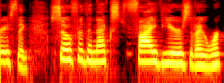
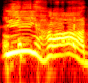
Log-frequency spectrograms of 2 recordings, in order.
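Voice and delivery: high, loud country yeehaw; mock yeehaw; 13 semitones higher, 7 dB louder than usual. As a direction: holler it like an old country comic. Evoking Minnie Pearl's comedy.

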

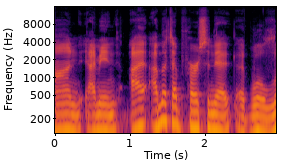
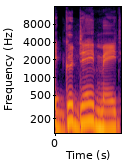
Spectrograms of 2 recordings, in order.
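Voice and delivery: mock Australian greeting, higher and louder; Australian accent; 4 semitones higher, 6 dB louder, slower than usual. Shown as a demonstration. Host showing guest the Australian accent to copy, Australian accent. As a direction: say it with an Australian lilt. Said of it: "in an Australian accent".

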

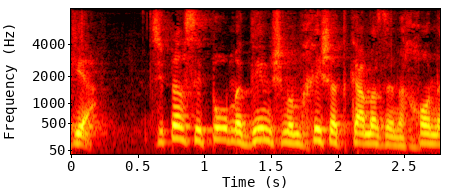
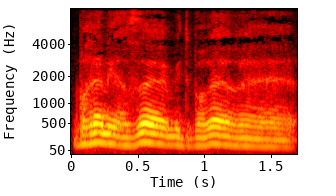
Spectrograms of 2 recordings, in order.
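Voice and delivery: plain reading voice

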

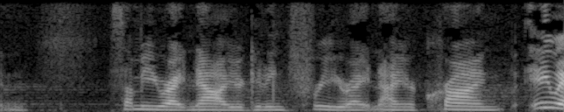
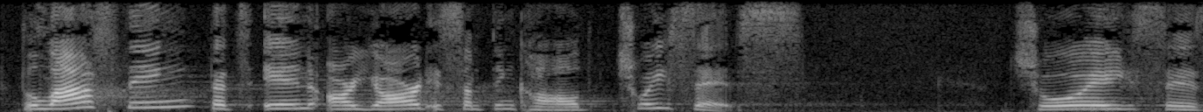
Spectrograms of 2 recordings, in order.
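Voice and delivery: choices set apart, slow and falling; slow repeat of "Choices"; stress on choices; slower than usual. Real, not acted. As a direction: land on "Choices." alone. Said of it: "Everybody say choices".

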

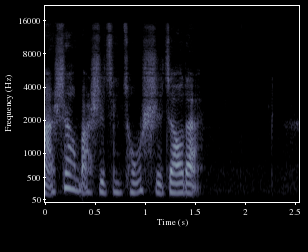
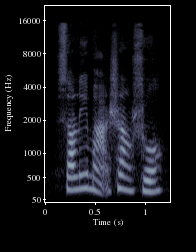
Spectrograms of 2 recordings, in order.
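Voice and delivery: usual speaking voice

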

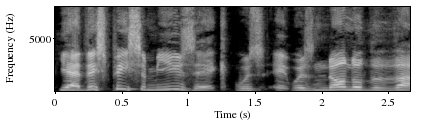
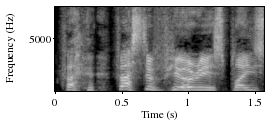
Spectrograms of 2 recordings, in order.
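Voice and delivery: usual speaking voice

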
